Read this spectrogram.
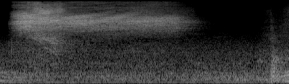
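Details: Hissing Indian cobra inside a house: one strong, airy hiss swells quickly, fades out over about two seconds, then a brief human sound follows.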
